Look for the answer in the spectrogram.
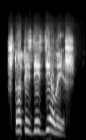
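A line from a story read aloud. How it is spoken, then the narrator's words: Plain. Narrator (Russian): спросил он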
